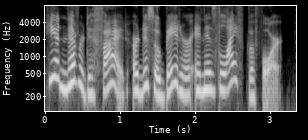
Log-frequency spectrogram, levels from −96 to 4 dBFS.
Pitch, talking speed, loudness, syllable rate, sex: 275 Hz, 195 wpm, -17 LUFS, 5.5 syllables/s, female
